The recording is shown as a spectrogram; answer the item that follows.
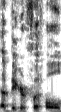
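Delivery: ordinary talk, nothing marked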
